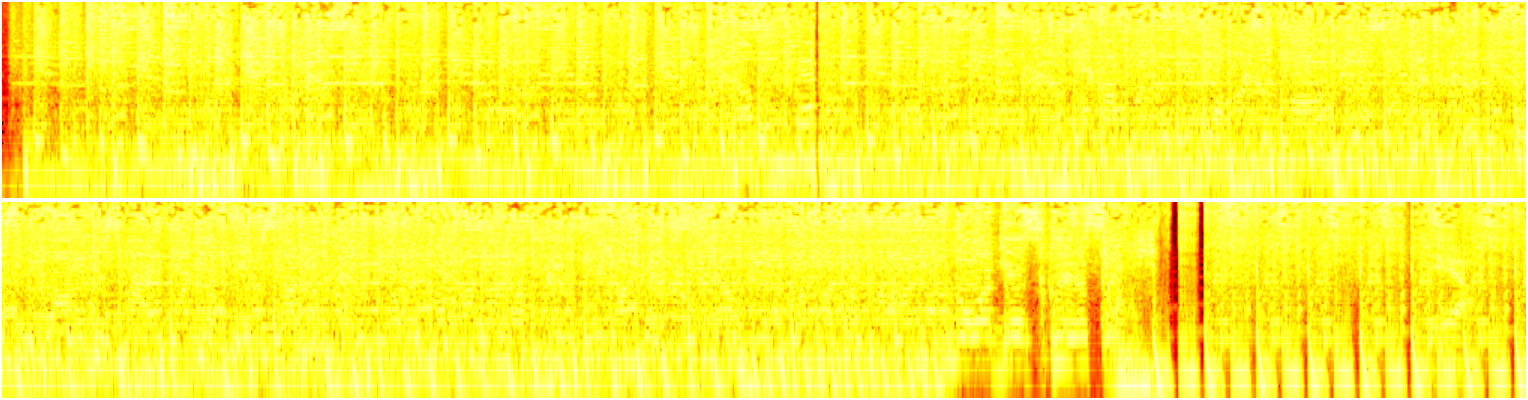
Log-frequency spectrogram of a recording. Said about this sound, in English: Bro, I, I knew it was coming double step. I, I just felt it. When you say it was like, oh yeah, I, I switched it to to something different than DNB. I was like, oh, he went double step.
